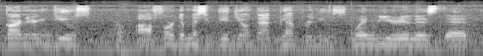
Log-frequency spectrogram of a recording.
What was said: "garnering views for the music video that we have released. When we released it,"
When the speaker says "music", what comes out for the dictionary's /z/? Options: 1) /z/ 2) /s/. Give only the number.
2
